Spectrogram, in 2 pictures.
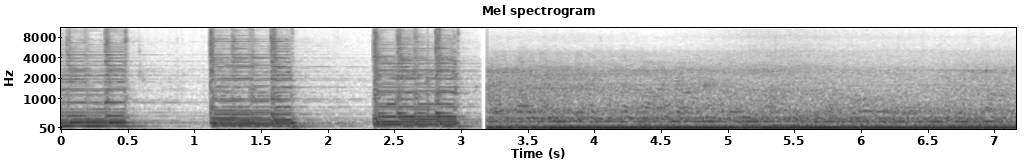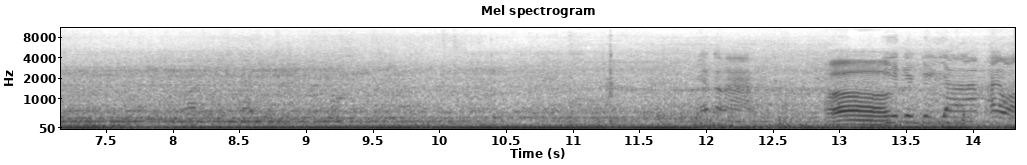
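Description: Acoustic guitar strums a few chords, one about every second and a quarter. About three seconds in, this cuts to a loud, steady low engine rumble, like a moored boat's diesel idling. A voice speaks briefly near the end.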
